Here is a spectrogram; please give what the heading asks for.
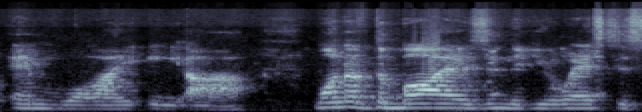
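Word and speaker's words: Meijer: One of the Mayas in the US is spelled M-I-E-R, and I think the other Maya is a little bit of a different spelling.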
